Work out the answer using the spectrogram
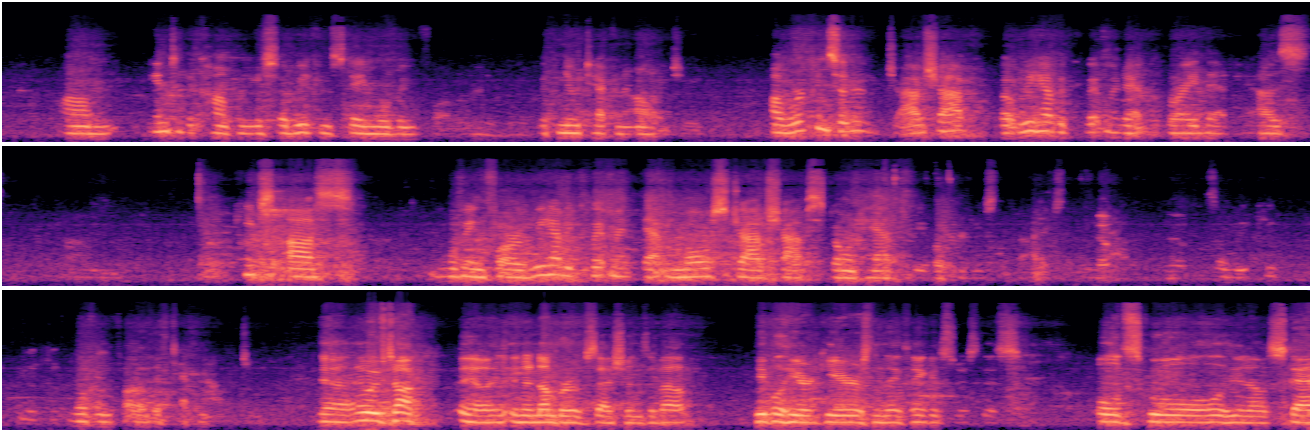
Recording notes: Our afternoon of livestreaming from the American Gear Manufacturers Association's Motion + Power Technology Expo at Huntington Place in Detroit.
